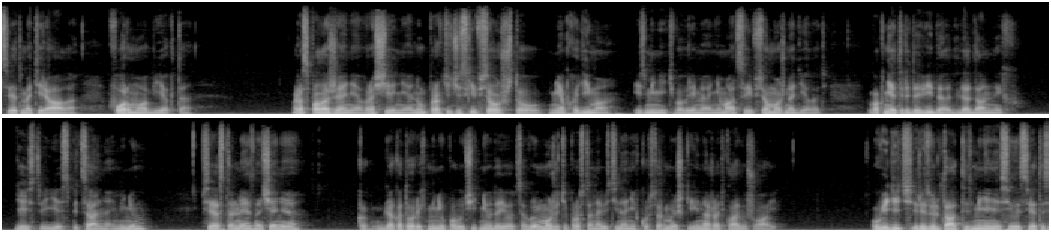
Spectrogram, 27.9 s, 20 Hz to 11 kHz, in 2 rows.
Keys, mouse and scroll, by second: 12.7 right click, 14.4 click, 14.7 i, 18.2-19.8 drag.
